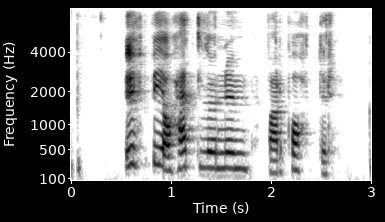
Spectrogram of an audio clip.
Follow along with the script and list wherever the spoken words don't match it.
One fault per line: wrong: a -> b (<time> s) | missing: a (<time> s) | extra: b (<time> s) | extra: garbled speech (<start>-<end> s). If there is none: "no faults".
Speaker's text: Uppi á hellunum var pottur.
no faults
